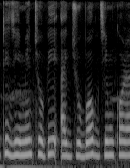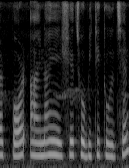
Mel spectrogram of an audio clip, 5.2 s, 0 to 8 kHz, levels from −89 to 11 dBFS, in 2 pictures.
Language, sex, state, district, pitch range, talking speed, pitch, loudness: Bengali, female, West Bengal, Jalpaiguri, 230-245 Hz, 140 wpm, 235 Hz, -33 LUFS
